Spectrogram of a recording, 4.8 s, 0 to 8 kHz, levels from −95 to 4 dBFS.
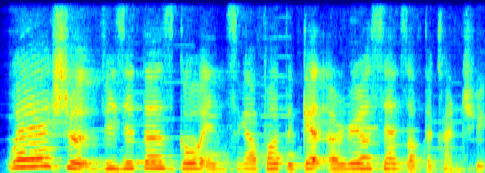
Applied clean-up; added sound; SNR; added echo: neural separator model SepFormer DNS4.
